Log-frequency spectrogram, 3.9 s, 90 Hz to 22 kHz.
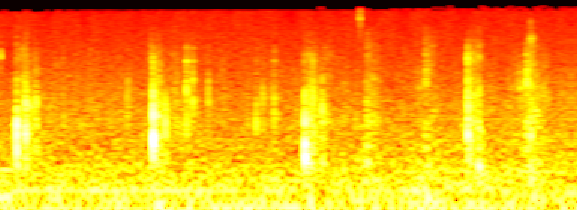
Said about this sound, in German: Die schnellen Schritte eilen weiter über das Pflaster und die 3 Stufen hinauf in die Seefahrerschenke.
